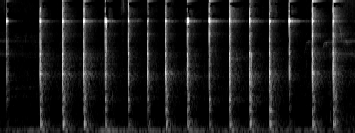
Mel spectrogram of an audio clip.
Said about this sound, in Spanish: Para realizar pailas manejo la técnica de martillado y las elaboro en cobre y bronce.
